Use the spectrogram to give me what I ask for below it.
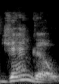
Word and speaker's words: Django: Salad King says Django 1. The D is silent.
